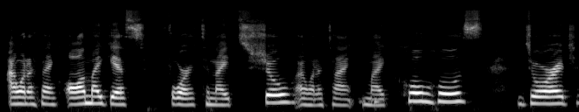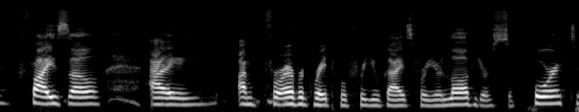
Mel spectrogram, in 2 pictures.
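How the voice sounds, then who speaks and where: A woman's voice: mid-range voice, measured pace, no room sound, studio quality. A middle-aged woman hosting a live online talk show, speaking in an effusive, heartfelt way.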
